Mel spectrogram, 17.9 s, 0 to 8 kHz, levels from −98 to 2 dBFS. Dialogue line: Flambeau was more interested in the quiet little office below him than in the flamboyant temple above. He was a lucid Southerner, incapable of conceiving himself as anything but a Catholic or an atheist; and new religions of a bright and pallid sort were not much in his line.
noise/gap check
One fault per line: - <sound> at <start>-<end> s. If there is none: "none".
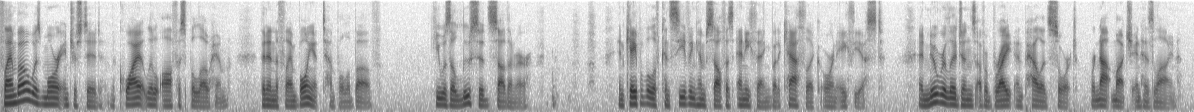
- sniff at 8.2-9.0 s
